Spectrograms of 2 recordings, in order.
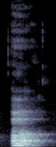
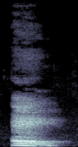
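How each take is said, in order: First: The vowel is a short, relaxed 'uh'. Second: The vowel is a long 'ay'. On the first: "here's another great example of that schwa" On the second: "We will say to spell a"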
